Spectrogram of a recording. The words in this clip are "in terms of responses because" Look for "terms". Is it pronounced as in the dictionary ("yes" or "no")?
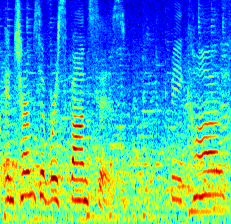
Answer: yes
